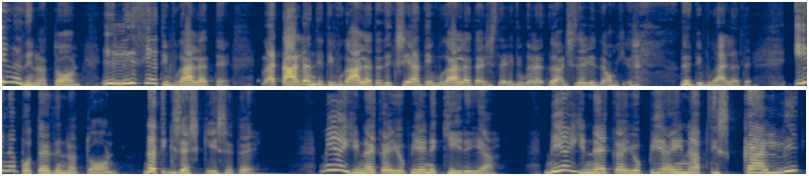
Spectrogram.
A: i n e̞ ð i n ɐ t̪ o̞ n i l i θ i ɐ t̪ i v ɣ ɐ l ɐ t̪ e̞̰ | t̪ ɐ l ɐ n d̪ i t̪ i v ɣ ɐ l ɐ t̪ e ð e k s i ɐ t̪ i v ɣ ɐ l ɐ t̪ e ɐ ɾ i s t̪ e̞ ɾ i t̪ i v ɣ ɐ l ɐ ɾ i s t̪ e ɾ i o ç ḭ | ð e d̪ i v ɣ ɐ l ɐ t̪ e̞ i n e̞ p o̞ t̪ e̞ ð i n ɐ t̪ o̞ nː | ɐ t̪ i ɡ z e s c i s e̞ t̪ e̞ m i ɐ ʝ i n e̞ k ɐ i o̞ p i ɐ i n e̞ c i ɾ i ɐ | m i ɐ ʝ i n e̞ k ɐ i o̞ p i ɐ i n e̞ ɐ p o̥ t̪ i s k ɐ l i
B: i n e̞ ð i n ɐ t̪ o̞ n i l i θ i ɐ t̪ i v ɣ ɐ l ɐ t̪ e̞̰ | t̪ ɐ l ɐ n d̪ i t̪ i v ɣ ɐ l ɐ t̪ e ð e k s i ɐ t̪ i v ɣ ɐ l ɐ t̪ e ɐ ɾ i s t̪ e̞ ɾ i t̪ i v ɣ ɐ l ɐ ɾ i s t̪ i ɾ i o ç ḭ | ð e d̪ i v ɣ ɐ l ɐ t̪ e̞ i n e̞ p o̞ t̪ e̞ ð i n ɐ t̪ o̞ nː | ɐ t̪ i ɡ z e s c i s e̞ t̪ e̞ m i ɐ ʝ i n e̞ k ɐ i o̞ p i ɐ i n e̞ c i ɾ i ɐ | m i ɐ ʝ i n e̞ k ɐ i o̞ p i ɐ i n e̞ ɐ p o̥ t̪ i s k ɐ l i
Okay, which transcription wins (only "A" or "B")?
A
